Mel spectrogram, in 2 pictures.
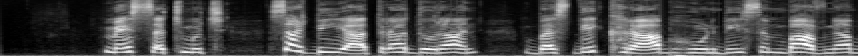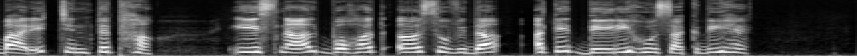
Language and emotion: Punjabi, fearful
